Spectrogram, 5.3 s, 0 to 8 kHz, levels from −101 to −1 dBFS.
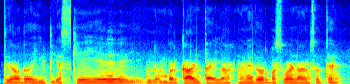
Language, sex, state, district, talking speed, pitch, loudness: Kannada, male, Karnataka, Dharwad, 100 wpm, 150 Hz, -17 LUFS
